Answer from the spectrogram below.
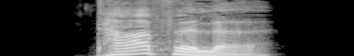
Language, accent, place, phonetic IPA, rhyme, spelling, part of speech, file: German, Germany, Berlin, [ˈtaːfələ], -aːfələ, tafele, verb, De-tafele.ogg
- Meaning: inflection of tafeln: 1. first-person singular present 2. first/third-person singular subjunctive I 3. singular imperative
